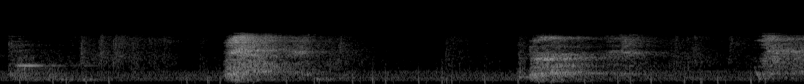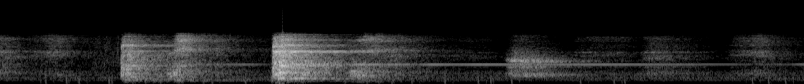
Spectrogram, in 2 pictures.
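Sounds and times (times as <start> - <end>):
man breathing hard: 2.2 - 3.4, 5.2 - 6.8, 7.5 - 10.4, 11.5 - 16.0.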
